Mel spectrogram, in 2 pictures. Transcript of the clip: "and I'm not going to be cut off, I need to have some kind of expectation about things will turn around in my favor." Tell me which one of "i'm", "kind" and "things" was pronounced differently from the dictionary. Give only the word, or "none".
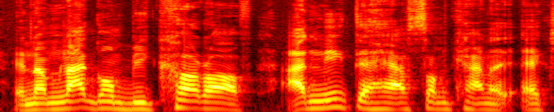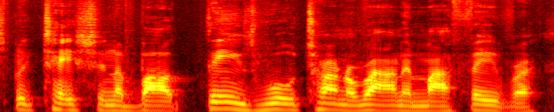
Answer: none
